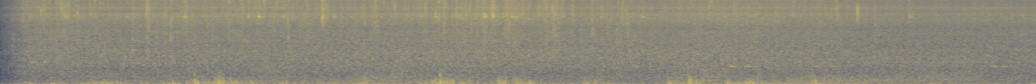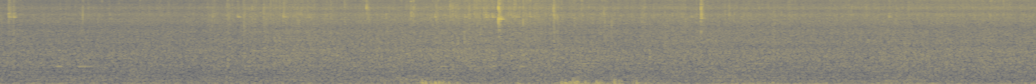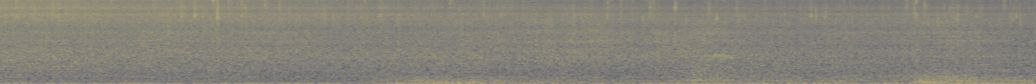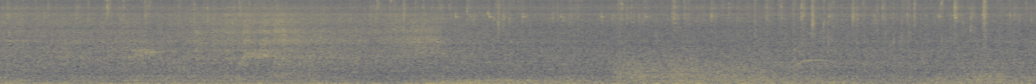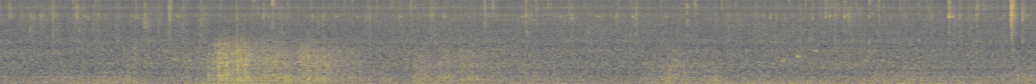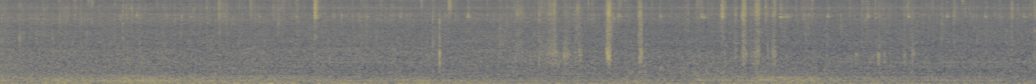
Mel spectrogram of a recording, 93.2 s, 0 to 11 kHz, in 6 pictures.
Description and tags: VN860880 storm lightning
flood, lightning, storm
